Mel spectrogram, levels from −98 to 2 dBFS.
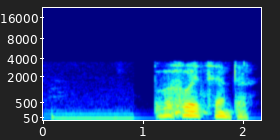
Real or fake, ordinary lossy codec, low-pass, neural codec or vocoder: real; none; 3.6 kHz; none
